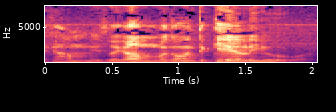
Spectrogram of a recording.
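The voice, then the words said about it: Bad put-on Italian accent. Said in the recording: “That was a horrible Italian accent.”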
